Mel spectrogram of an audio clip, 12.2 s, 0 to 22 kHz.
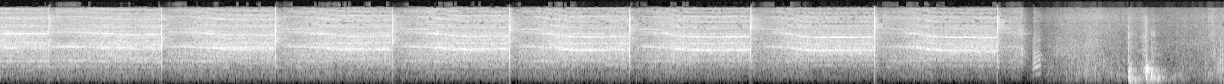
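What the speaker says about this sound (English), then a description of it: "And then I have my PEX expander tool, 3/4 inch head, and we're just gonna start expanding." A PEX expander tool fitted with a 3/4 inch head stretches the end of Uponor PEX pipe during a home plumbing install, giving about nine evenly spaced mechanical whirring bursts of expansion with short clicks between them, then a few louder handling knocks at the end.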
